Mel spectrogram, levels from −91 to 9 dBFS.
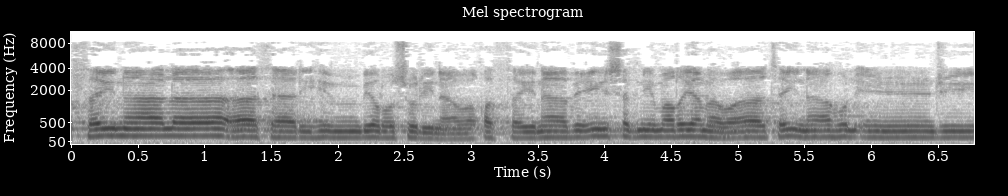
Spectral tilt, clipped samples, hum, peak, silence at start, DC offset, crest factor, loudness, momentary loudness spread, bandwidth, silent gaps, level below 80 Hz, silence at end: -7 dB/octave; under 0.1%; none; -10 dBFS; 0 s; 0.1%; 14 dB; -25 LUFS; 6 LU; 8.8 kHz; none; -62 dBFS; 0 s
